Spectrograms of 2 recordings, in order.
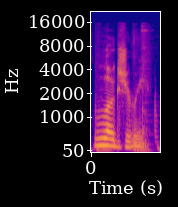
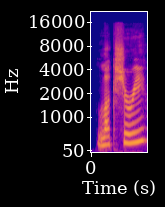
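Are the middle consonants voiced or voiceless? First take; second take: voiced; voiceless. First: The middle consonants are a voiced g and zh. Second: The middle consonants are a voiceless k and sh. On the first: The speaker calls it right. "It's voiced" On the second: The speaker calls it wrong. "it shouldn't sound like luxury, luxury with a k and a sh"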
